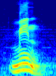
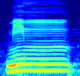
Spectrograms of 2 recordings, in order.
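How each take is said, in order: First: The word ends with a clear n sound. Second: The word ends with a merged m sound. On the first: The speaker calls it wrong. "Jadi bunyinya bukan lagi min" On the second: The speaker calls it right. "Huruf n-nya hilang tapi langsung ke huruf mim"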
